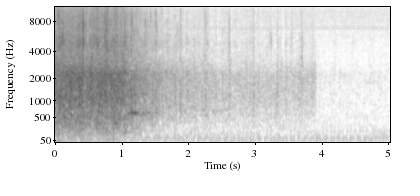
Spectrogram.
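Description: An audience applauds loudly in a large hall, and the applause fades away.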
